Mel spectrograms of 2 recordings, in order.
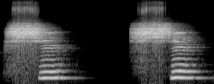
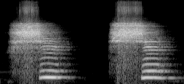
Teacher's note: When saying shi, shi, the tongue tip doesn't touch the hard palate.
